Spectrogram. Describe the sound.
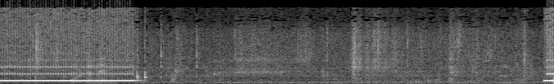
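An unanswered phone call rings with no voicemail: a loud, steady ringback tone holds for over a second, then stops for a long quiet pause before the next tone begins at the very end.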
